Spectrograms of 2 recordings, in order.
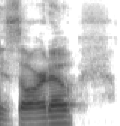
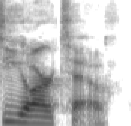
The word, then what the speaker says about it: Szyarto: it's actually, if anyone looks at my name, they all say the same way, Zarto, but it's Ciarto. You can't even look at it when you say it.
